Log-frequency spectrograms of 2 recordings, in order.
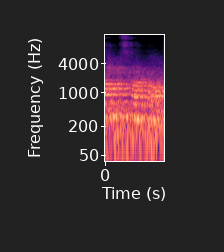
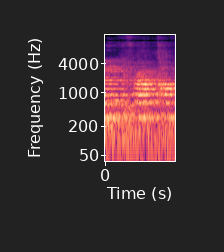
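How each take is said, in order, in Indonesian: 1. Konsonan akhir menyambung ke vokal berikutnya. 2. Kata-katanya diucapkan terpisah. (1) "bacanya ditubruk" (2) "Bukan in front of"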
